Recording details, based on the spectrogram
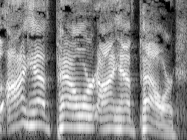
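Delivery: ordinary delivery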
